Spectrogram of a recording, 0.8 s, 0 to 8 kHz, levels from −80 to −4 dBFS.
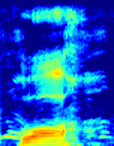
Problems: constant background noise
